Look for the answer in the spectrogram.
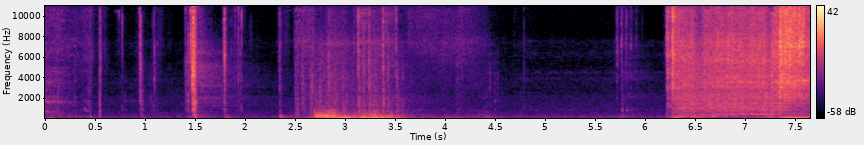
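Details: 1985 Pontiac Fiero GT after alternator reinstall: quiet first, then the engine cranks and catches, settles briefly and revs up cleanly with no knocks or squeals; sounds healthy.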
